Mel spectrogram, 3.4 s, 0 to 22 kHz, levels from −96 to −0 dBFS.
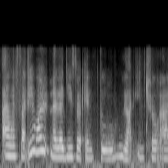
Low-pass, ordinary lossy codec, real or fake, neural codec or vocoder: none; none; fake; codec, 16 kHz, 1 kbps, FreqCodec, smaller model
